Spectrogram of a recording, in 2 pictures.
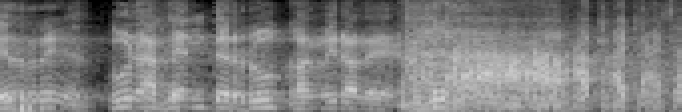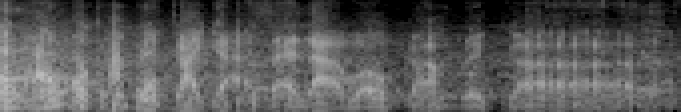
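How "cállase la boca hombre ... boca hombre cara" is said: slow fading dummy scold. Acted.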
